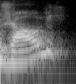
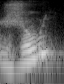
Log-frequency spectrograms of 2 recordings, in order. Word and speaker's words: Joule: A energia, a gente usa o Joule, ou Joule, que ele é francês, né? Então o certo seria a gente pronunciar Joule, mas o pessoal habituou-se a chamar Joule, então não faz diferença, tá?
